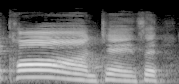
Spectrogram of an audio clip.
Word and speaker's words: contains: look look at me don't say contain say contains contain very small first syllable very weak contains contains a variety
